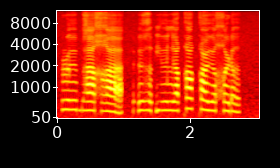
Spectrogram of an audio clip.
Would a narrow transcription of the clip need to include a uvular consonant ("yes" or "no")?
yes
